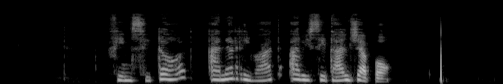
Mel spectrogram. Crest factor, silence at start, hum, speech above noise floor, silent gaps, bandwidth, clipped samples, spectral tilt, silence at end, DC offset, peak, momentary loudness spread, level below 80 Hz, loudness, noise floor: 22 dB; 1.1 s; none; 49 dB; none; 11.5 kHz; under 0.1%; -5 dB/octave; 1.15 s; under 0.1%; -8 dBFS; 13 LU; -72 dBFS; -28 LUFS; -76 dBFS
